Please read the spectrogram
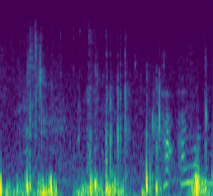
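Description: Wind buffeting a camera microphone that has no windmuff, with irregular footsteps on a cleared sidewalk.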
